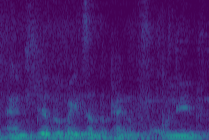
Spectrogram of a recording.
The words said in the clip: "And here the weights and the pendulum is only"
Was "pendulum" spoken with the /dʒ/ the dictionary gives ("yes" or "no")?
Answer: no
